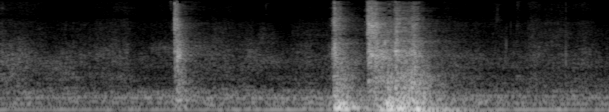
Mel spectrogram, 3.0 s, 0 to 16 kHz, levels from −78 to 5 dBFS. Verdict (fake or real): real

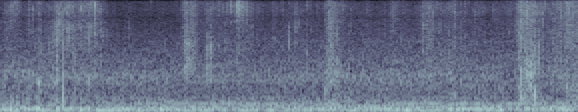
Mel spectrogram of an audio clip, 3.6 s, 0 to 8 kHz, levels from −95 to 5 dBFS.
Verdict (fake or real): real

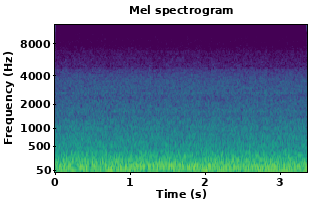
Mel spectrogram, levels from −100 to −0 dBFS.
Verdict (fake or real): real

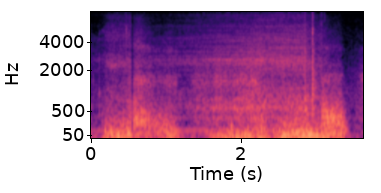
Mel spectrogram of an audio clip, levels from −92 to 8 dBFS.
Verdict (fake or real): real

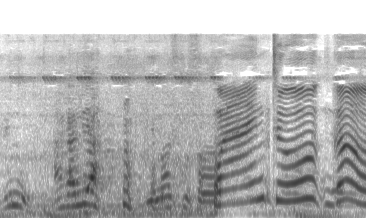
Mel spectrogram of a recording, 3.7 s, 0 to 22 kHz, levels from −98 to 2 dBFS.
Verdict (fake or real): real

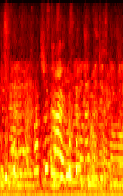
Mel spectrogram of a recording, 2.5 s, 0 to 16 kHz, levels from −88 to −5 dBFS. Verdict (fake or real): real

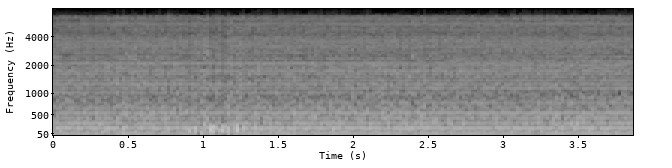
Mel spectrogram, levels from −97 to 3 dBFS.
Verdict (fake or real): real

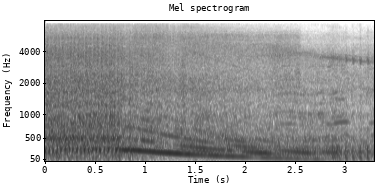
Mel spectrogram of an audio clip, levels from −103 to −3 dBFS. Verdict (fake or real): real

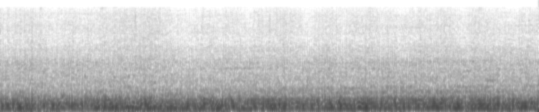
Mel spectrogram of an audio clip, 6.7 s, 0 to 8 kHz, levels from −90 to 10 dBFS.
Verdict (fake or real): fake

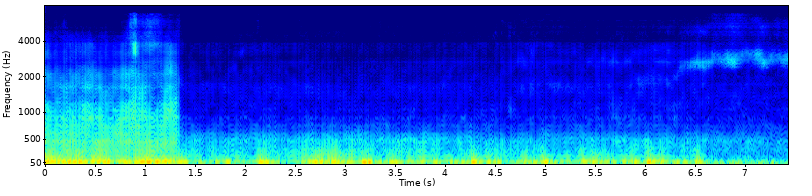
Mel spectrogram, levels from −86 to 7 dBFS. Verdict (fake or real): fake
